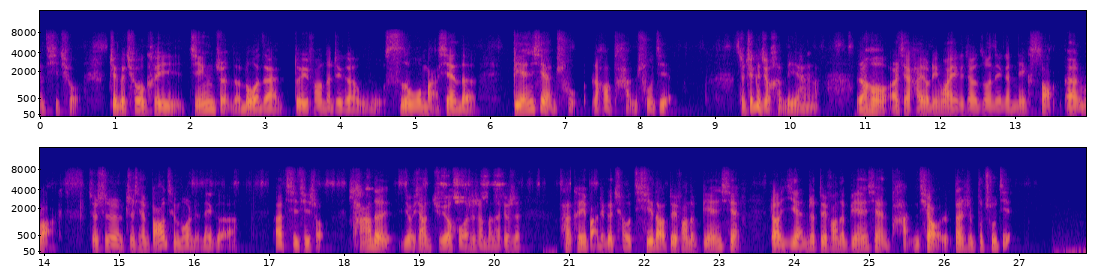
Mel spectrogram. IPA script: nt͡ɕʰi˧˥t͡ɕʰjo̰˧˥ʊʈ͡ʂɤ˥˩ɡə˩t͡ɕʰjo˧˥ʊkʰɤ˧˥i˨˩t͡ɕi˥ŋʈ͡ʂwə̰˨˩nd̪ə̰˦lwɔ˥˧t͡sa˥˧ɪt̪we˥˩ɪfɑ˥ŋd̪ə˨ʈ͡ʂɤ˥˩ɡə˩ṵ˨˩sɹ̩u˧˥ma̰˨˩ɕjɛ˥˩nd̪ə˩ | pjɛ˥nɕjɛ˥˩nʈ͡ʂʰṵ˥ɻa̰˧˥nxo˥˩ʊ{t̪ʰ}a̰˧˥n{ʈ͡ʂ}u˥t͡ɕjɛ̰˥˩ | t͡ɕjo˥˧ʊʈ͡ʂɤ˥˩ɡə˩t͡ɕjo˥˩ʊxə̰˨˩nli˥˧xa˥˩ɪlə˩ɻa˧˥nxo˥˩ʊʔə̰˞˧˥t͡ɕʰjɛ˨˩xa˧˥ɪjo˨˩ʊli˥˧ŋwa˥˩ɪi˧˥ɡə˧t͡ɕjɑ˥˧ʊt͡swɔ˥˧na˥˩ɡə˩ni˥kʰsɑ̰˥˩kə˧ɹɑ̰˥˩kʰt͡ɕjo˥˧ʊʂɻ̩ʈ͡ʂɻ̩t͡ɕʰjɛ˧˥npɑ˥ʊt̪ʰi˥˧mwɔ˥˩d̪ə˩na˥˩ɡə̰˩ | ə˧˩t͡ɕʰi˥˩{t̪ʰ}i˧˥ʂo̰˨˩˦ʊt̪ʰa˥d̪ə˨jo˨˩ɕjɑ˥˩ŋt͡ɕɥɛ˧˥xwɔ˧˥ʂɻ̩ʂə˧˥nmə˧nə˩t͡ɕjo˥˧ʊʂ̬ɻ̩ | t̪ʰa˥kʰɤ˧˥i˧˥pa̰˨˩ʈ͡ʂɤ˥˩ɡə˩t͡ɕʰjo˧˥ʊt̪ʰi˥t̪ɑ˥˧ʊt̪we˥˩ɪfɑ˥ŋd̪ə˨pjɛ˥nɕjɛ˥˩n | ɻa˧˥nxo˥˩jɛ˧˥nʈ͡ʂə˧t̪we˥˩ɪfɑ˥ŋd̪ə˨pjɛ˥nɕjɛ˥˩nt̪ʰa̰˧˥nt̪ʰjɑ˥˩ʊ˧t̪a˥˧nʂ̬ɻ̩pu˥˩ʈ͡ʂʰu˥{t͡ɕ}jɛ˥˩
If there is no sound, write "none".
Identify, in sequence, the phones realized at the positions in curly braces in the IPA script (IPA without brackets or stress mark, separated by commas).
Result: t̪ʰ, ʈ͡ʂʰ, t̪ʰ, t͡ɕ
